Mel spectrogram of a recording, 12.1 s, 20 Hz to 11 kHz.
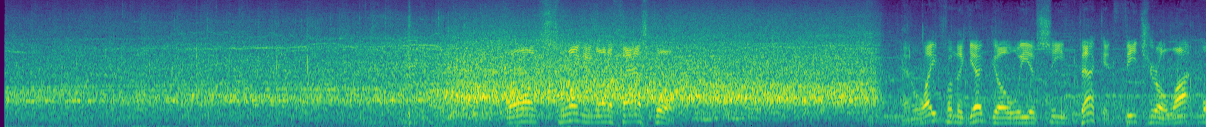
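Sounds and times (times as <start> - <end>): crowd cheering and clapping: 0.1 - 8.9.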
